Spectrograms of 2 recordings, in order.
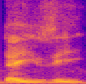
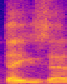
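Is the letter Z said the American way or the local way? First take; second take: American; local. First: The final letter is said the American way. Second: The final letter is said the local way. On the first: "most people call it DayZ because Americans say Z as Z" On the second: "I'll say DayZ"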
